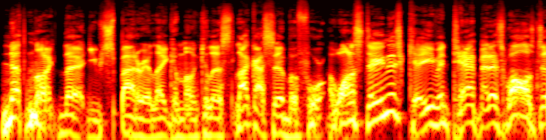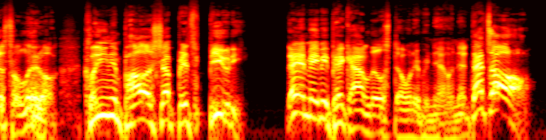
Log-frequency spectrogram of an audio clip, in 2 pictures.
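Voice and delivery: high, loud, fast indignant dwarf. A narrator's reading. Gravelbeard rebuffing Twigleg, high and loud. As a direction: protest in outraged bursts. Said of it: "cried Gravelbeard indignantly".

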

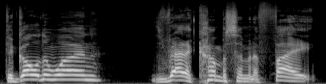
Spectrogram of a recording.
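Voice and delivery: high, loud, proud creature voice; Berber Chan's voice. Acted. Guide showing off the moonstone walls, high and proud. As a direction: boast about the tunnel walls.

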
